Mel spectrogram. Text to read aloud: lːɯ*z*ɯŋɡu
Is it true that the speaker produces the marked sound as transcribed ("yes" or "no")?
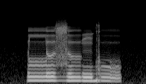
yes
